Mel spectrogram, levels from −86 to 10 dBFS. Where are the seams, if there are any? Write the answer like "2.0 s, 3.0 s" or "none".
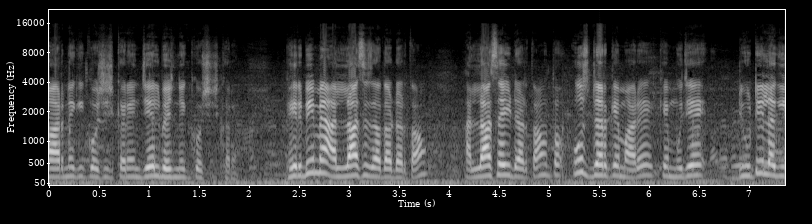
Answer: none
